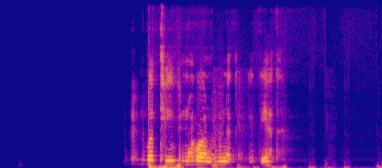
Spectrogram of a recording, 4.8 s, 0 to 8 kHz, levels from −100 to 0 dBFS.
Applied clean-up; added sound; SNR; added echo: neural mask model DeepFilterNet 3.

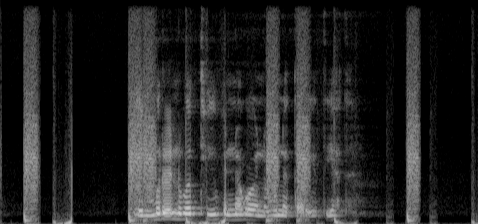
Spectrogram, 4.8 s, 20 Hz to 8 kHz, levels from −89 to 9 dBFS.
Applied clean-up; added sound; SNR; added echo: none; Scratching (performance technique); 7 dB; none.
